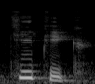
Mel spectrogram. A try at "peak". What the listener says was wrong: don't put the stress on the second syllable keep the stress on the first syllable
